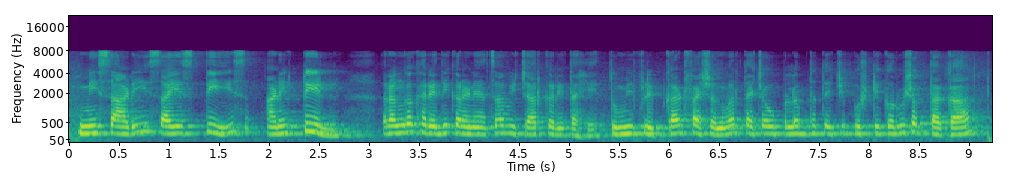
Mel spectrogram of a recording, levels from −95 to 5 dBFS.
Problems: constant background noise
